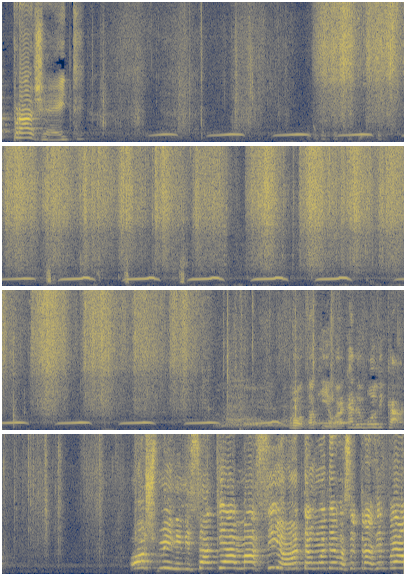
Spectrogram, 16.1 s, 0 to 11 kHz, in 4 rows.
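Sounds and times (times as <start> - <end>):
broom sweeping dirt: 1.2 - 11.2, 12.3 - 13.3.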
